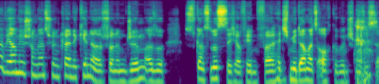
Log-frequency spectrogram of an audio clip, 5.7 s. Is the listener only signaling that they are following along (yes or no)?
no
